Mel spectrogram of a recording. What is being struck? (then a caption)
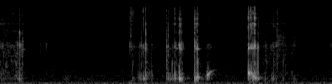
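Small glass jar with plastic screw lid. A small, hollow clear glass jar with a black plastic screw lid is held in both hands while fingertips and nails tap and scratch along its glass sides and lid. Quiet stretches are broken by short, bright clicks and crisp scratchy taps that stop almost instantly, with a few louder ticks clustered near the end.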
